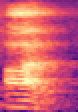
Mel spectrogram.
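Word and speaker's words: hour: यहां पर जो एच है इन दोनों में ही साइलेंट हो गया, इसको हम बोलेंगे आर, या इसको कुछ अवर भी बोलते हैं, लेकिन अवर नहीं होता, ये आर होता है।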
